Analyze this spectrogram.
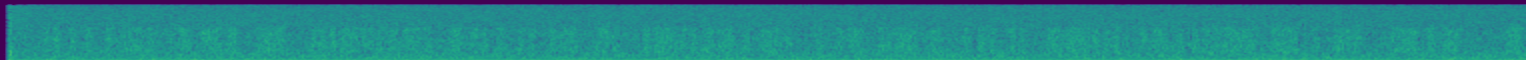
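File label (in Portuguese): Esqueci aniversário namoro, Desculpas, Telemensagens, female; Telemensagens 2017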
